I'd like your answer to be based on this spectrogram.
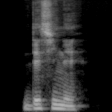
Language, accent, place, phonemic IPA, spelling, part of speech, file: French, France, Lyon, /de.si.ne/, dessiné, verb, LL-Q150 (fra)-dessiné.wav
- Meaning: past participle of dessiner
